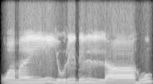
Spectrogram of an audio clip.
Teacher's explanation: اللہ کا لام باریک پڑھنا ہے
